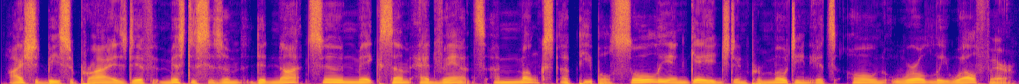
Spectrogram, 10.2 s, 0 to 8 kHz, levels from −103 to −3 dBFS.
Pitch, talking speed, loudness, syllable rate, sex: 105 Hz, 135 wpm, -19 LUFS, 4.2 syllables/s, male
